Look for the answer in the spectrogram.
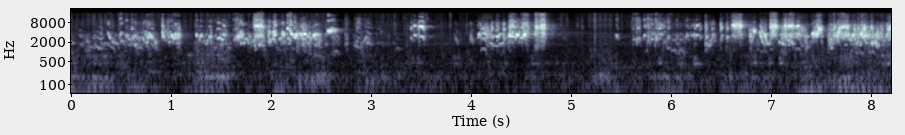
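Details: Budgerigar breeding pair, called happy, in squawky chattering bursts of rapid scratchy notes, with quieter gaps between outbursts.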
